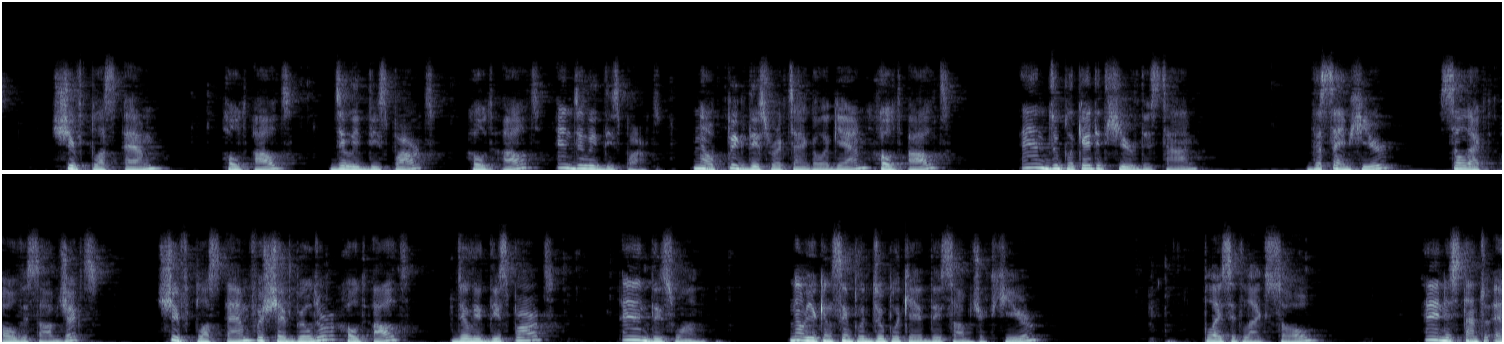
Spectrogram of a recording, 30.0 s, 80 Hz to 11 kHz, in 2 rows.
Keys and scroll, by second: 1.1 shift+m, 3.5 space, 6.4 z, 16.2 z, 17.1 shift+m, 19.7-22.0 typing, 26.5 z, 27.4 v, 28.5 space.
